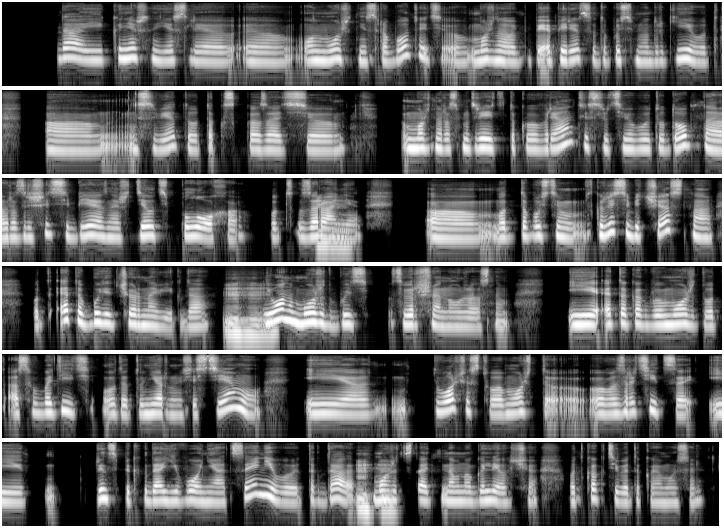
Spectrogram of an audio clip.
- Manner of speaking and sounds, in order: tapping
- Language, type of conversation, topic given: Russian, advice, Как мне справиться с творческим беспорядком и прокрастинацией?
